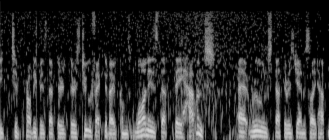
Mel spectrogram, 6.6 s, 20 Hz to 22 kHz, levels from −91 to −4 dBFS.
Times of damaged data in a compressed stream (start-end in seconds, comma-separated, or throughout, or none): 0.72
